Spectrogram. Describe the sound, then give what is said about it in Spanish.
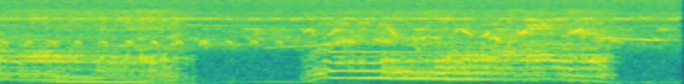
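A lion roars: two long, deep, loud calls separated by a brief pause, with no talk over them. “Y al oír la voz de león,”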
